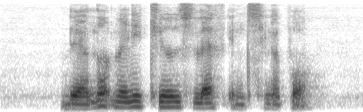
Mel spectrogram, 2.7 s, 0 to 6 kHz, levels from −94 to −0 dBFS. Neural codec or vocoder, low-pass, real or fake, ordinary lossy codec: codec, 32 kHz, 1.9 kbps, SNAC; 5.4 kHz; fake; none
